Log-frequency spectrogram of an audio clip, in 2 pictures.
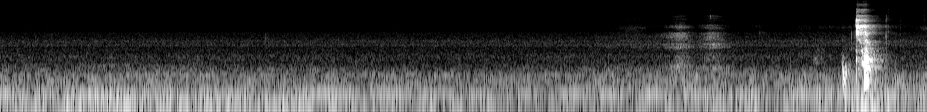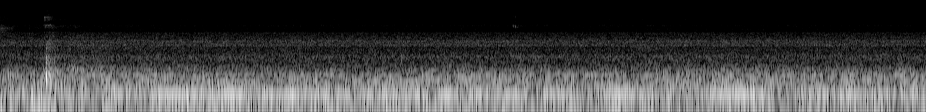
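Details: Puppy with a cold sneezing: a single sharp sneeze against a quiet background with faint snuffles.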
